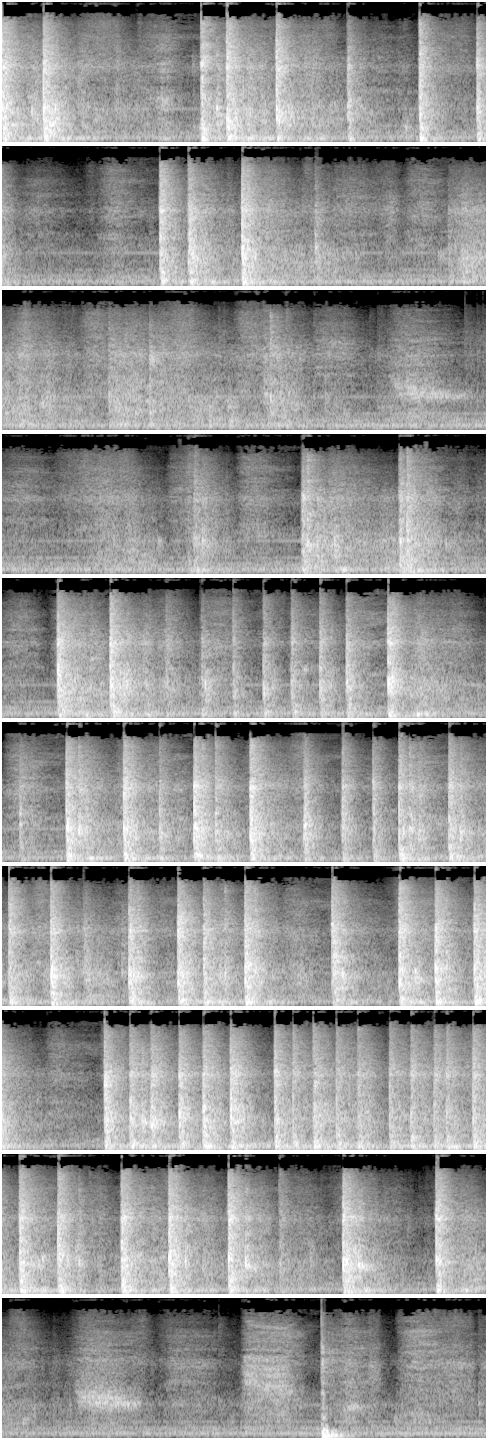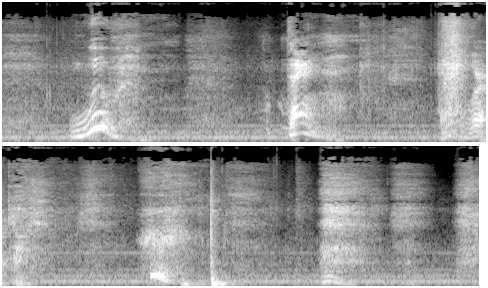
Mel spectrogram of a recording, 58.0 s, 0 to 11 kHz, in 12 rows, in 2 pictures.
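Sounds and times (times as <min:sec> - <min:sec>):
gloves punching heavy bag: 0:00.0 - 0:01.1, 0:01.9 - 0:05.1, 0:19.9 - 0:34.3, 0:34.9 - 0:43.6.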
